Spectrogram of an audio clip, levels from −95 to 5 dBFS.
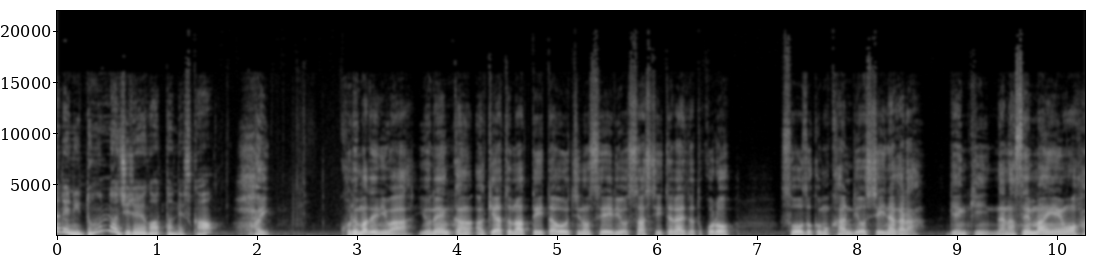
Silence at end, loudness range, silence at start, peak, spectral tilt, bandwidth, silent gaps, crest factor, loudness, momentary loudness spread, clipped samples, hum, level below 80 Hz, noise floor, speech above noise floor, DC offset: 0 s; 2 LU; 0 s; -4 dBFS; -6.5 dB/octave; 17 kHz; none; 18 dB; -23 LUFS; 9 LU; under 0.1%; none; -54 dBFS; -51 dBFS; 28 dB; under 0.1%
